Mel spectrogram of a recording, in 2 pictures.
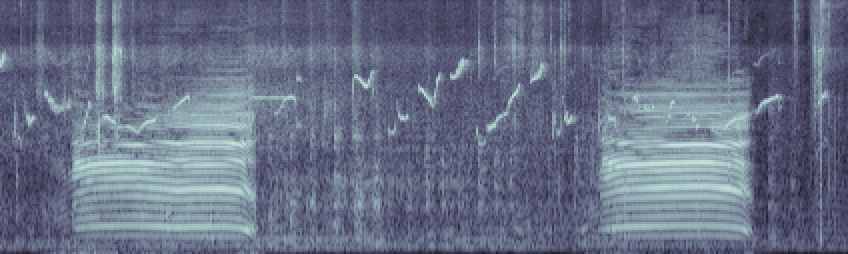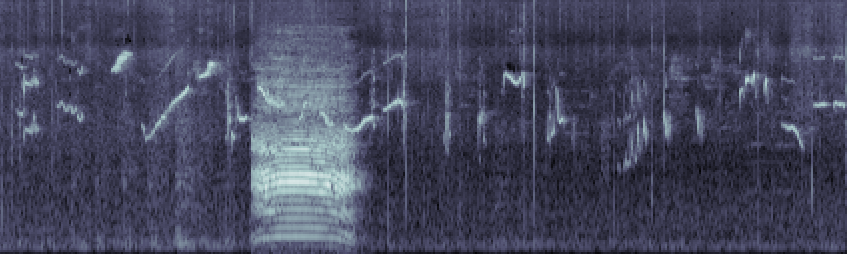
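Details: Tame fat cow in a herd being driven in the afternoon, calling a female: three loud harmonic moos, each about one to two seconds, spaced roughly every five seconds, over a steady chorus of chirping birds.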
